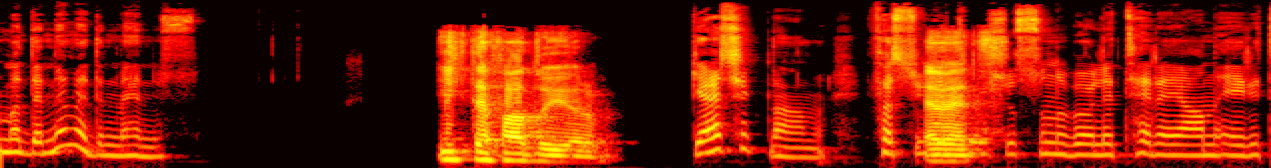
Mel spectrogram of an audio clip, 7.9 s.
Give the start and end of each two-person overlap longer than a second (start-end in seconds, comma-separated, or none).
none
